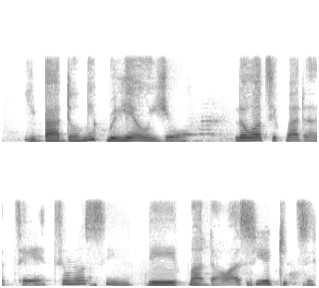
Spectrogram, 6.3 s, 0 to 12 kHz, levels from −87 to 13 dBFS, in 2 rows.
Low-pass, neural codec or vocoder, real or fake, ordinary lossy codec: 7.2 kHz; codec, 16 kHz, 1 kbps, X-Codec, HuBERT features, trained on balanced general audio; fake; none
